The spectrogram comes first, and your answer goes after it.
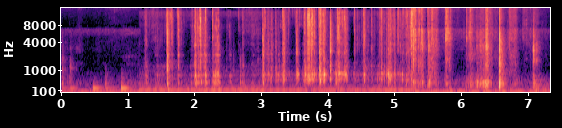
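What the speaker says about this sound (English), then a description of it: "I might even actually cut this with scissors so that it has a little bit more room" Scissors cut through material at a DIY fall decor craft table, making a quick run of crisp, close snips and rustles with a faint low hum underneath at first.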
